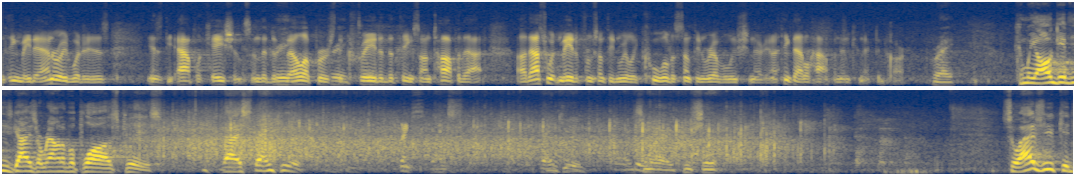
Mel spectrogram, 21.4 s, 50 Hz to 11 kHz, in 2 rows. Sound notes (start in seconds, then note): 11.8 applause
